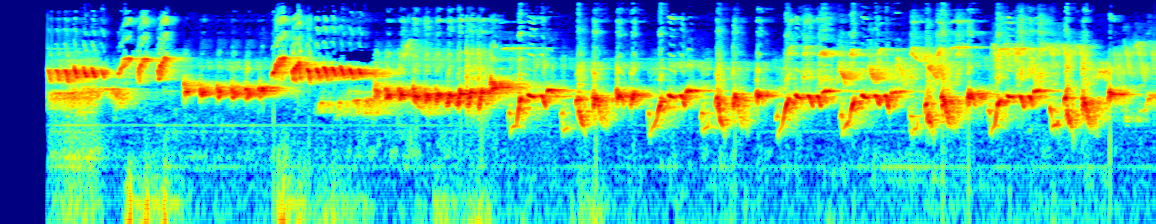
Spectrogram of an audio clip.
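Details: White-rumped shama song used to coax a bird that has stopped singing; an energetic, continuous stream of whistled notes, opening with clear steady whistles and then rapid downslurred chips and warbles.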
